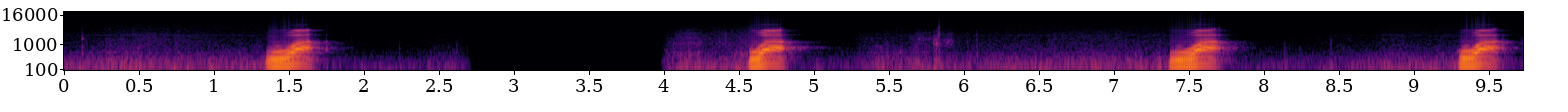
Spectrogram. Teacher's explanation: دونوں ہونٹوں کو گول کر کے کھولتے ہوئے واو کو ادا کیا جاتا ہے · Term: واو کی آواز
